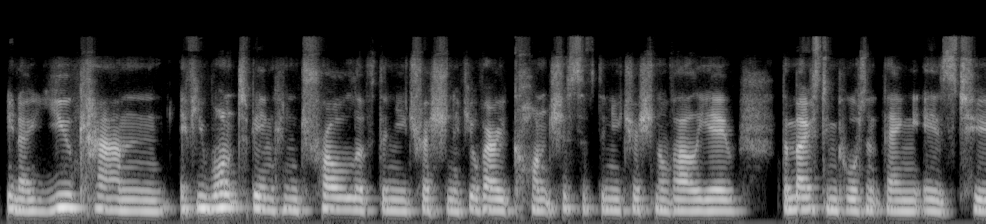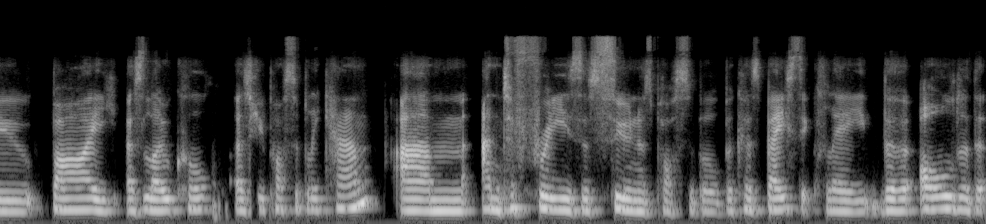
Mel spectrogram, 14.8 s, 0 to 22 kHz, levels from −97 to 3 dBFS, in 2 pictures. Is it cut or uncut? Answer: uncut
